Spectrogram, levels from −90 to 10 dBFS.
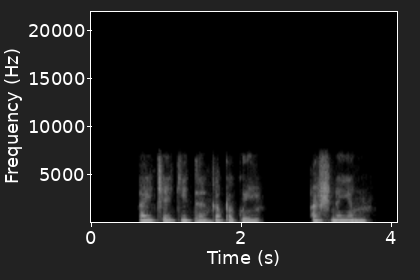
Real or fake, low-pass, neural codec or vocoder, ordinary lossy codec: fake; 7.2 kHz; codec, 44.1 kHz, 7.8 kbps, Pupu-Codec; Opus, 16 kbps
